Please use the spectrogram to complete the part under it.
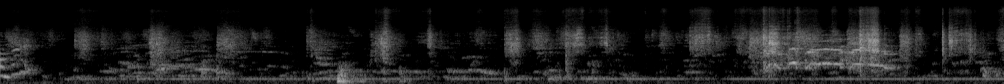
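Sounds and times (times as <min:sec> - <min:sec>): rooster crowing: 0:07.6 - 0:09.2.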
